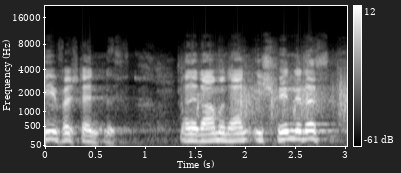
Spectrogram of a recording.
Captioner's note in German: Beifall bei dem BÜNDNIS 90/DIE GRÜNEN und der FDP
